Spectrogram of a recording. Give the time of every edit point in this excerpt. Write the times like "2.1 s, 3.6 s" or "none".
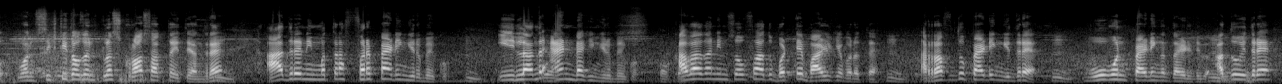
none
